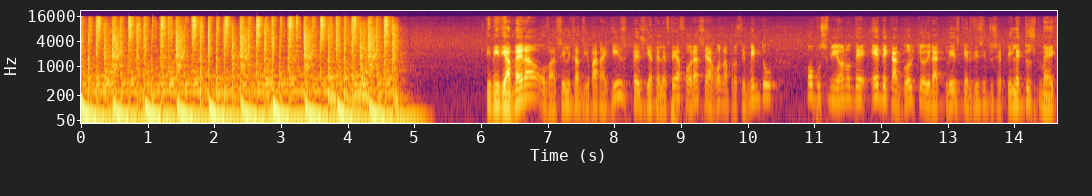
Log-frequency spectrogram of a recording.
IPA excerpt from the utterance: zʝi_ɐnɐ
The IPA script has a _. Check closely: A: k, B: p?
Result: B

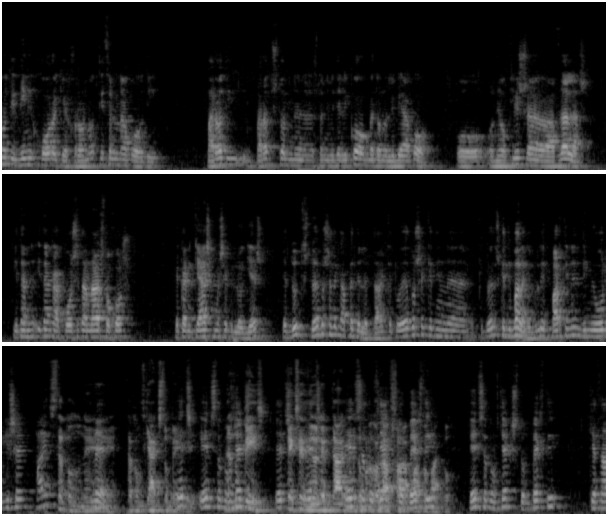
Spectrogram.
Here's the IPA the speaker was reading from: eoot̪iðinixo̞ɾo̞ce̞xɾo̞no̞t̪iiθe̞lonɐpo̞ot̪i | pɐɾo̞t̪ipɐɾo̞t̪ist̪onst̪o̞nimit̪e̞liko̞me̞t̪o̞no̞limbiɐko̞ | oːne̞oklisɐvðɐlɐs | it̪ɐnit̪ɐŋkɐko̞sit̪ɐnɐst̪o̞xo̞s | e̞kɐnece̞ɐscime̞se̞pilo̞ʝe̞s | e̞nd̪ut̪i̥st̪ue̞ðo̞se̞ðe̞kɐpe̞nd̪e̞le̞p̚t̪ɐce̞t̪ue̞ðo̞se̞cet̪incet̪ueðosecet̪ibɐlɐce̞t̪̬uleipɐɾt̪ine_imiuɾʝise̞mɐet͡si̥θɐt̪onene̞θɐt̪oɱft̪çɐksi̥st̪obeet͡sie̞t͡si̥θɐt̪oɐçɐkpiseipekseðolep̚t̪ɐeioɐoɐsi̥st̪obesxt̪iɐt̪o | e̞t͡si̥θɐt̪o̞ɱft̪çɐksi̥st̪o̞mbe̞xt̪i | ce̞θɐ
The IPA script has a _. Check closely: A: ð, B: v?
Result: A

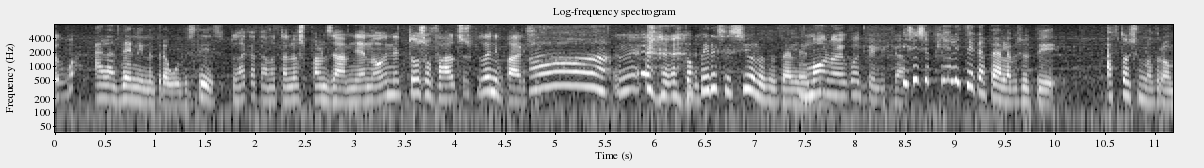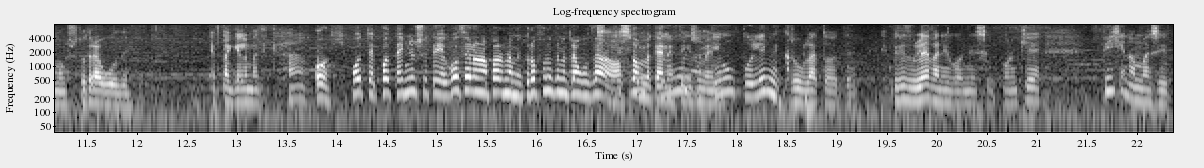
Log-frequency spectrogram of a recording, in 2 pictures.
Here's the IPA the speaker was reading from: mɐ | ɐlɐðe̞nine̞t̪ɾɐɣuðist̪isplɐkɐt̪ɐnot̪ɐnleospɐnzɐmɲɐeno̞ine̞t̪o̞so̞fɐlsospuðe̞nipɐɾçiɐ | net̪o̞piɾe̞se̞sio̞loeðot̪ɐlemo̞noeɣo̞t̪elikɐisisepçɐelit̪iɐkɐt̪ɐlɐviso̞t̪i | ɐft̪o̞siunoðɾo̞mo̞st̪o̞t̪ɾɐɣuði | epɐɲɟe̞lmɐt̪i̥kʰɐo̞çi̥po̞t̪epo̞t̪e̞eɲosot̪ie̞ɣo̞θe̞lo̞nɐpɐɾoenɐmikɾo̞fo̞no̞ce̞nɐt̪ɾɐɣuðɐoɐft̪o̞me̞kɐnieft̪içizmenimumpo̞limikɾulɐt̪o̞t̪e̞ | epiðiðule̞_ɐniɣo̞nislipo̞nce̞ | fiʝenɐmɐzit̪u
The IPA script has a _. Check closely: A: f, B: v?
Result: B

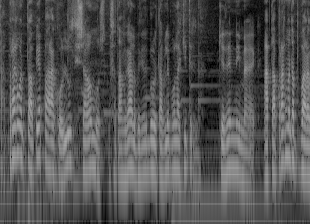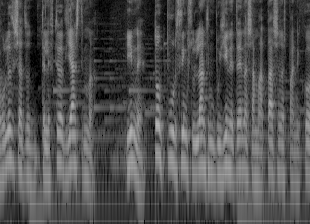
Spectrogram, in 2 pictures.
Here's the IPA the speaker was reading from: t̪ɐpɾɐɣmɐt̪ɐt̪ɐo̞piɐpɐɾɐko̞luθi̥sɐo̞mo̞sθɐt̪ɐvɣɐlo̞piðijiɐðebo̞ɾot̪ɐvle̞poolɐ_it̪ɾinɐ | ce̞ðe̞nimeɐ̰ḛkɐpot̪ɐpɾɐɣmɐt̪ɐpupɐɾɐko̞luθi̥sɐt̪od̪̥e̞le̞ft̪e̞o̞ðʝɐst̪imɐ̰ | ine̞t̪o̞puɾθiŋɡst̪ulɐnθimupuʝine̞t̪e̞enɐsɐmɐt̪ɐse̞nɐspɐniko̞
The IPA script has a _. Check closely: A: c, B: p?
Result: A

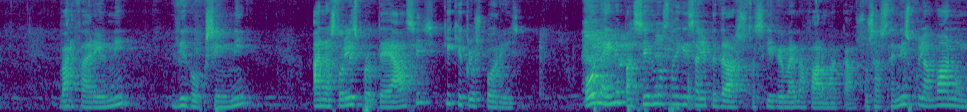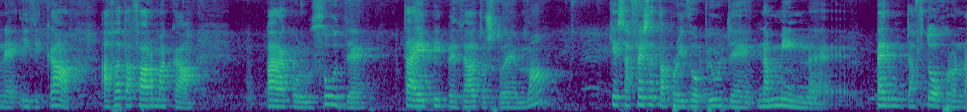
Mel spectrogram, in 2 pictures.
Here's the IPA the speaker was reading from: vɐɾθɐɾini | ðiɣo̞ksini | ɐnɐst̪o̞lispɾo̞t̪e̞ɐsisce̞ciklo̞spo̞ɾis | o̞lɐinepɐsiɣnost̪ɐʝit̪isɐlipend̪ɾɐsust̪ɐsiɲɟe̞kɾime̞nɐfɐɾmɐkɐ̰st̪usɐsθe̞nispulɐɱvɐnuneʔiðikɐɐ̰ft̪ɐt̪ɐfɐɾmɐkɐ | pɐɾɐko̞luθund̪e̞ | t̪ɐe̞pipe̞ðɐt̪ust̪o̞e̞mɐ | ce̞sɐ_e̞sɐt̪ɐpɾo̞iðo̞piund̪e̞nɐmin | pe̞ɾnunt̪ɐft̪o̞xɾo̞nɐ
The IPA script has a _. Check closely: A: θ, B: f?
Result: B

